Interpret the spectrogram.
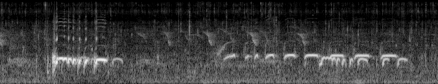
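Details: Zebra dove contest bird recorded as a tutor for other doves: a short rolling coo, a pause, then a longer series of rhythmic, trilled cooing notes around mid pitch, repeated evenly.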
